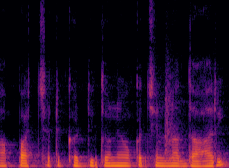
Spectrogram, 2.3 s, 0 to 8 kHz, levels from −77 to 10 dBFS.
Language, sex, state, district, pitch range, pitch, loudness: Telugu, male, Andhra Pradesh, Krishna, 125-130 Hz, 125 Hz, -21 LUFS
